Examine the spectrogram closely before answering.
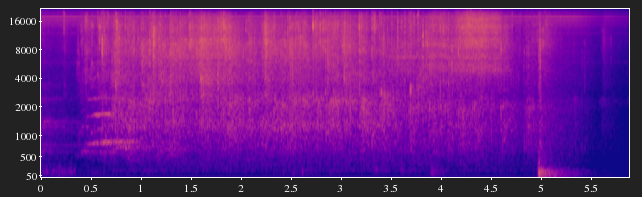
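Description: A crowd breaks into steady applause, a dense patter of many hands clapping for about five seconds, ending with a sharp thump before it quickly dies away.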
